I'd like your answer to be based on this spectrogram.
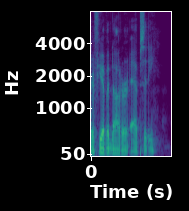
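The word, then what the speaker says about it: Abcde: A, B, C, D. It's pronounced Absidy.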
